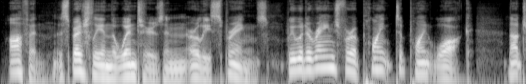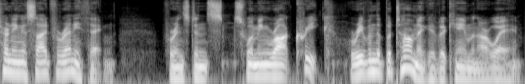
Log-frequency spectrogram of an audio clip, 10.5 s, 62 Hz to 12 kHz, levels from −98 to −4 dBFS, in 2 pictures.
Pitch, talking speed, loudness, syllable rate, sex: 105 Hz, 205 wpm, -19 LUFS, 6.2 syllables/s, male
